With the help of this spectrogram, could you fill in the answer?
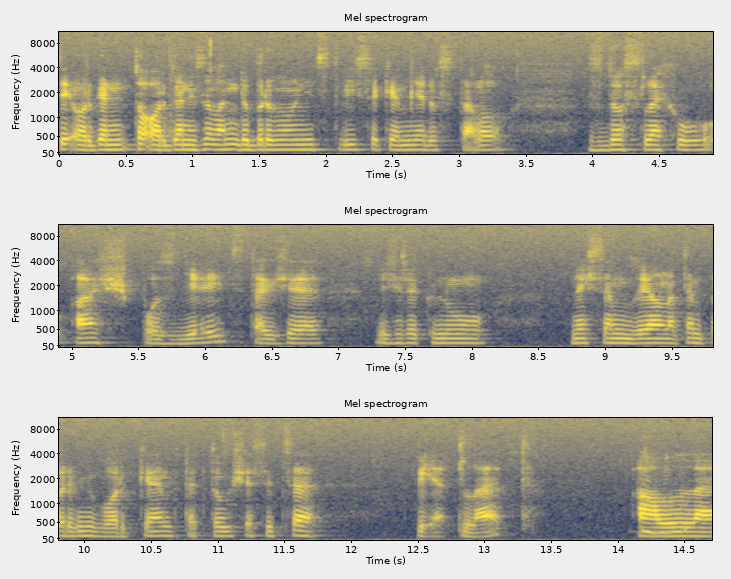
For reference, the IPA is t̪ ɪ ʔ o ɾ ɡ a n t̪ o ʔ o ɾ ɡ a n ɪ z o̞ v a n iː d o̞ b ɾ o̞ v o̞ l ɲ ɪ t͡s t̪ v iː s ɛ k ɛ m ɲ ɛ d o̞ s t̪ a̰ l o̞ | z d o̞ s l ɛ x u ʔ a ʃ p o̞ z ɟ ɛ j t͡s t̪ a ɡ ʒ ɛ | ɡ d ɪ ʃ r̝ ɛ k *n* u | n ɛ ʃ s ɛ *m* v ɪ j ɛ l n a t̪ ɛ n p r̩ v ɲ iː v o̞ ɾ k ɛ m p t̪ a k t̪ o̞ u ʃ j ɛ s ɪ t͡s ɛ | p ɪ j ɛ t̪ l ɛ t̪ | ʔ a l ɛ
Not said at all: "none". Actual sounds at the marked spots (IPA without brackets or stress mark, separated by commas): n, m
